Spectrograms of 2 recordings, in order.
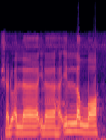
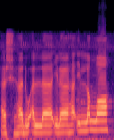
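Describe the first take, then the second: No difference in how they are said.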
